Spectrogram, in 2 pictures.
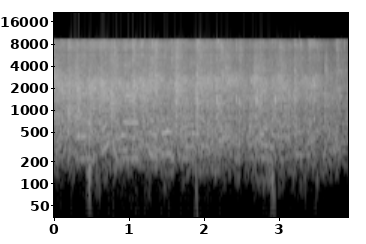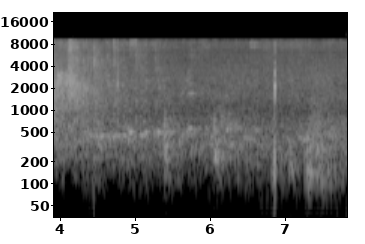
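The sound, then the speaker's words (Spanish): A crowd applauds as a woman is given a recognition award, with dense, steady clapping that gradually thins and fades over several seconds, with a few scattered claps near the end. “Un aplauso, por favor.”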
